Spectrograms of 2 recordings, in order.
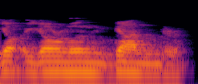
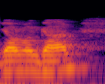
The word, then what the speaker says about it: Jormungandr: I don't know how to pronounce Norse words, okay? Jormungandr, something like that.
